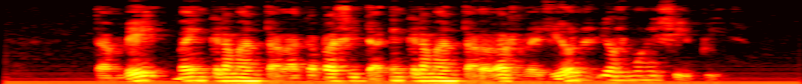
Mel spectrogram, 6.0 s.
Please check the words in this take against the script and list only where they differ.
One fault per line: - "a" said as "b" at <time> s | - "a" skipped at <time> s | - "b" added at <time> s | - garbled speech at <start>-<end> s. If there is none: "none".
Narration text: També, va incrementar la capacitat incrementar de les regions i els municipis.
none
